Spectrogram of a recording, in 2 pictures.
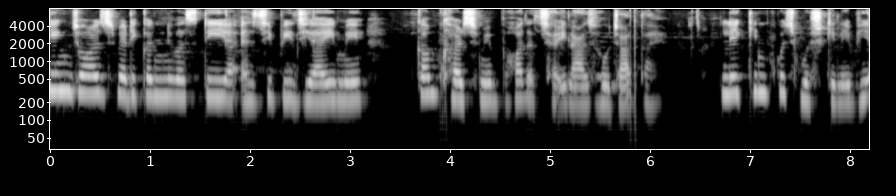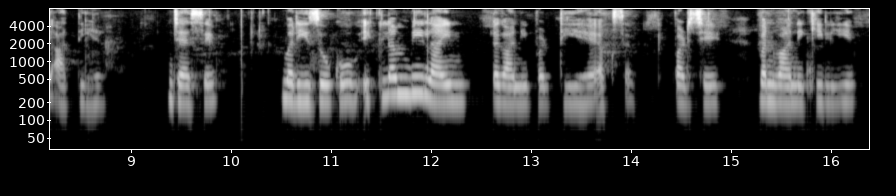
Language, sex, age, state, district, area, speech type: Urdu, female, 18-30, Uttar Pradesh, Lucknow, rural, spontaneous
